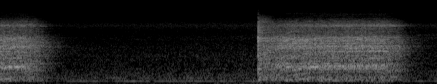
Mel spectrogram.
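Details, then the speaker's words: 1973 Dodge Dart with Gen 3 Hemi and a big-block Mopar gear-reduction starter on a custom adapter plate: sharp whir, steady cranking for about 1.5 s, clean stop; cranks normally, no start. "It's cranking."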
